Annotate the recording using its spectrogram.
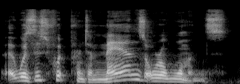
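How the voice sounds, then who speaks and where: An actor playing a brisk, sceptical Victorian detective in an audio drama, speaking in a formal, inquisitive way. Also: male voice, a little high, big pitch swings. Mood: probing, sceptical.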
